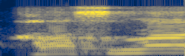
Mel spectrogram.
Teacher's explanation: हंसना जो है ये नाक और मुंह दोनों से बोला जाता है तो अनुनासिक होगा।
